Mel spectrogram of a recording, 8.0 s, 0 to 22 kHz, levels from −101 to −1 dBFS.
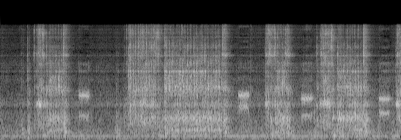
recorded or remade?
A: remade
